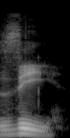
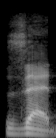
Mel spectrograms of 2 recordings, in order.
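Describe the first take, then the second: First: The letter is said the American way, as zee. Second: The letter is said the British way, as zed. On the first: "like an American" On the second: "like a British person"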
